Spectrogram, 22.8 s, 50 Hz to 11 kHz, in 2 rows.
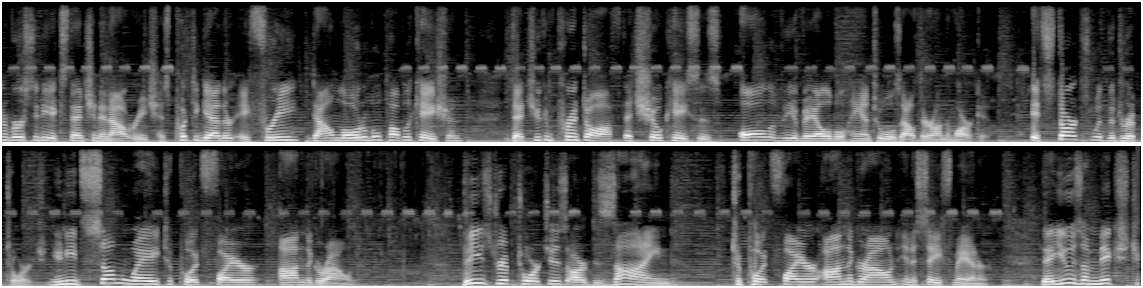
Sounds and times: Speech: 0.0 - 15.0, 16.0 - 18.2, 18.8 - 22.7
Music: 0.0 - 22.7.

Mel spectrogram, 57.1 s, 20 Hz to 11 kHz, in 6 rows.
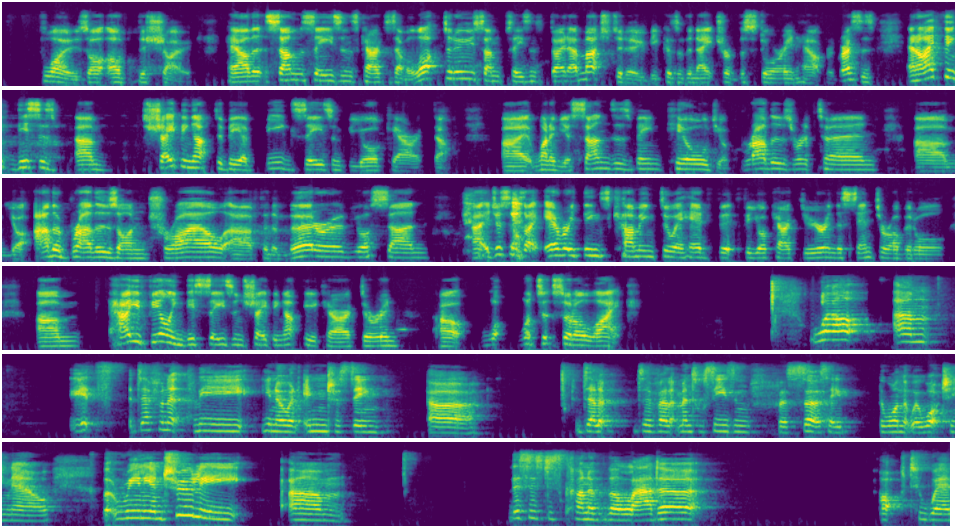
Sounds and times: Speech: 0.4 - 14.0, 14.6 - 34.9, 36.3 - 38.0, 38.8 - 43.0, 43.7 - 51.1, 52.8 - 54.7, 56.4 - 57.1.

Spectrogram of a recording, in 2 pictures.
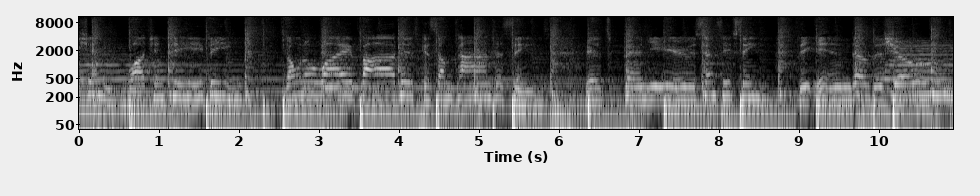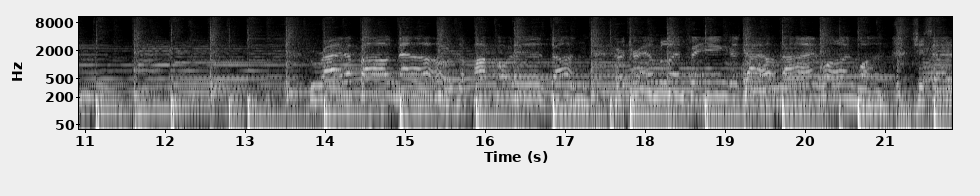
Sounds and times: Music: 0.0 - 21.8.

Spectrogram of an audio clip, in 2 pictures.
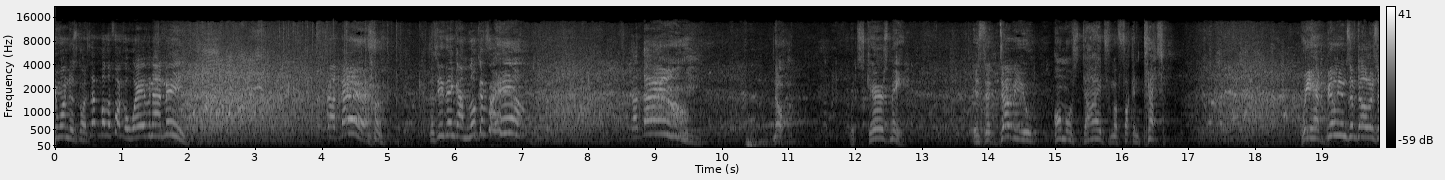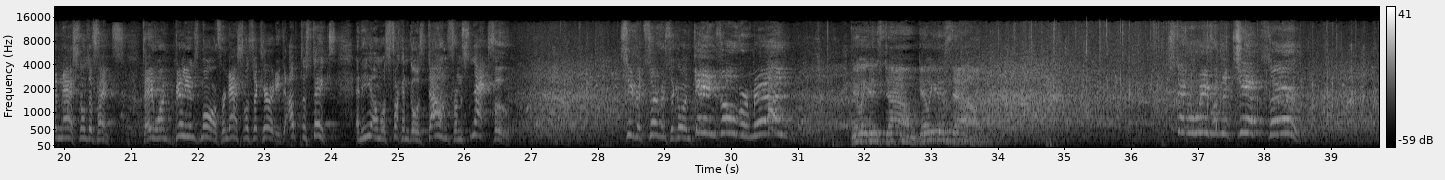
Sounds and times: Speech: 0.0 - 2.0, 5.6 - 7.1, 11.9 - 12.8, 13.8 - 16.8, 18.7 - 26.7, 28.4 - 30.9, 31.8 - 33.9, 36.6 - 38.6.

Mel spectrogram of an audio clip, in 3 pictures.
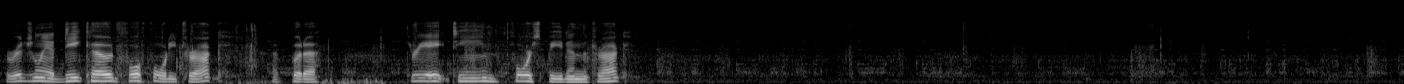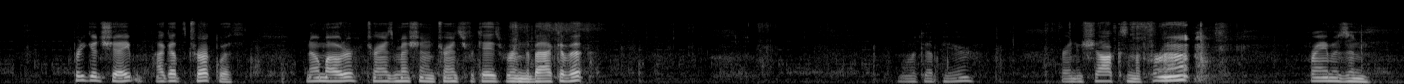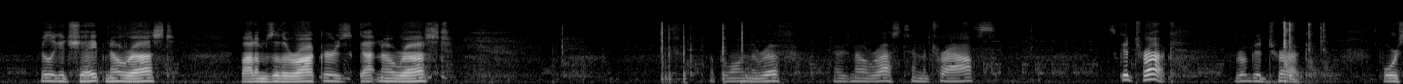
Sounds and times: Speech: 0.0 - 3.2, 4.1 - 6.3, 14.8 - 16.4, 17.1 - 20.0, 23.0 - 23.8, 24.6 - 26.1, 27.1 - 27.8, 28.5 - 29.8, 30.5 - 32.6, 35.2 - 38.1, 39.2 - 41.2.

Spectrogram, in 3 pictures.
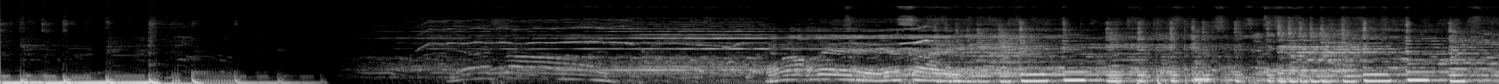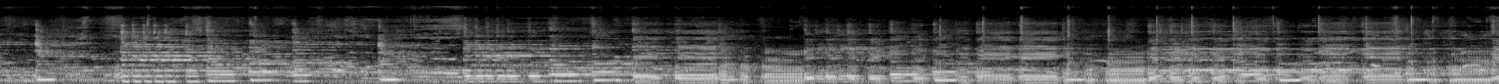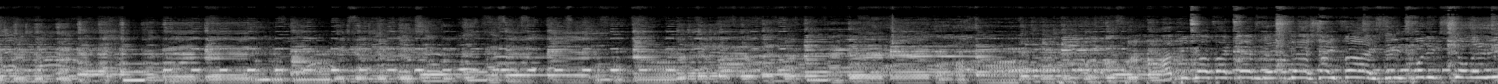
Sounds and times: Music: 0.0 - 3.4, 9.0 - 44.9.

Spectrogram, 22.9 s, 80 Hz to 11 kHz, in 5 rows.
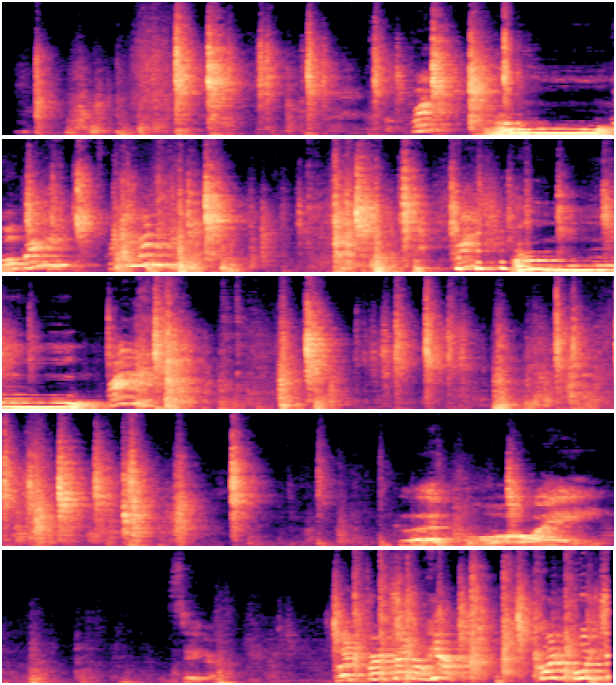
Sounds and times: Canidae, dogs, wolves: 3.6 - 6.0.

